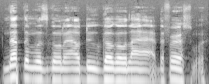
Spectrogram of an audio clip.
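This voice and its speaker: Gravelly-edged man in casual chat. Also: medium pitch, monotone, fairly quick, darkish tone, no echo. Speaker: radio show crew interviewer.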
